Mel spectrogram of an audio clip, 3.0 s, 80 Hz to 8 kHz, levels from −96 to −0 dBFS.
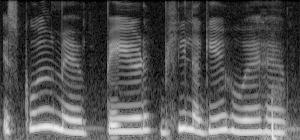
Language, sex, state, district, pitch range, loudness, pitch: Hindi, female, Jharkhand, Ranchi, 250-300 Hz, -17 LUFS, 270 Hz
